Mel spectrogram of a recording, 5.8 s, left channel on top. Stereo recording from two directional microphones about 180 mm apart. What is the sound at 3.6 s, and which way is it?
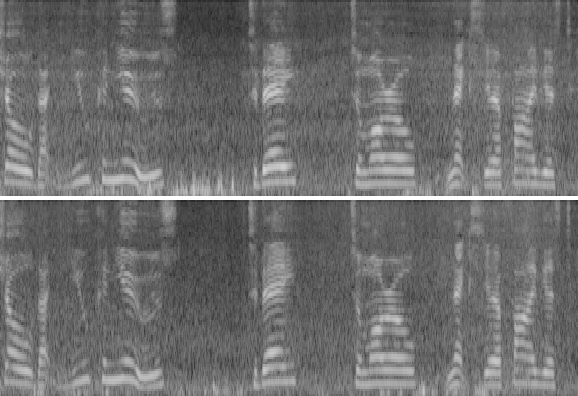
Speech, 25° right (ahead or behind).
